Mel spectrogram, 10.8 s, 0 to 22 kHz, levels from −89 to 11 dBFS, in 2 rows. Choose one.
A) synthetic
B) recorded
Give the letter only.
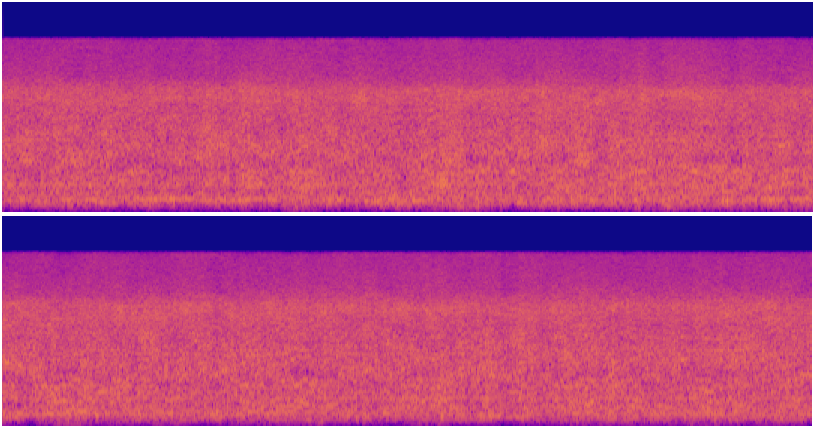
A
